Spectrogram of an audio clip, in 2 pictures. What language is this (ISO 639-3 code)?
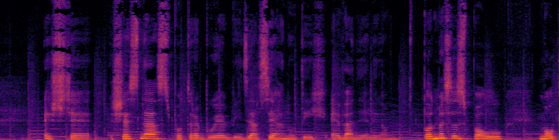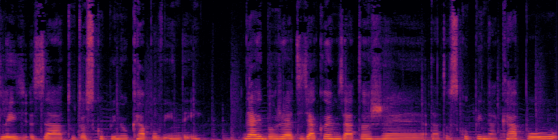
slk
